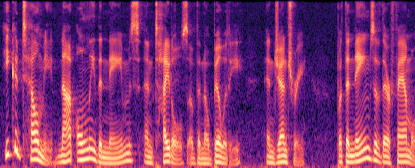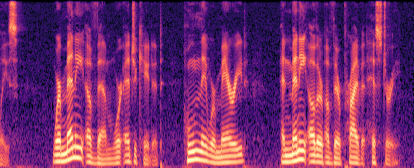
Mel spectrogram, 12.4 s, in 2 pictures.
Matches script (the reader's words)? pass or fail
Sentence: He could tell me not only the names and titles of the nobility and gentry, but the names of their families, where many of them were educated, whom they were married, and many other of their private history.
pass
